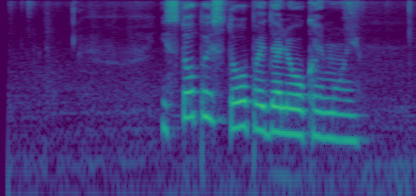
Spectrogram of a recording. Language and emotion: Russian, sad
